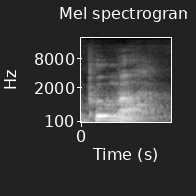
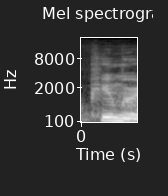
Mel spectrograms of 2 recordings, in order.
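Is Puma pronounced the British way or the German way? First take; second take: German; British. First: Puma is pronounced with a German accent. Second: Puma is pronounced with a British accent.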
